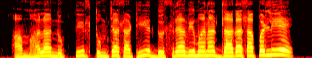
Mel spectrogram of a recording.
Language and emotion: Marathi, surprised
